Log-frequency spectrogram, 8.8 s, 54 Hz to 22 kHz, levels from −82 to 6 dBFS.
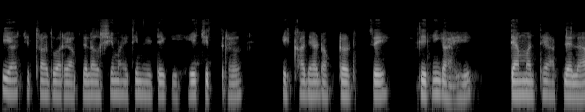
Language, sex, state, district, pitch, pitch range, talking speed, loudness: Marathi, male, Maharashtra, Sindhudurg, 140 Hz, 135-140 Hz, 115 wpm, -33 LUFS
